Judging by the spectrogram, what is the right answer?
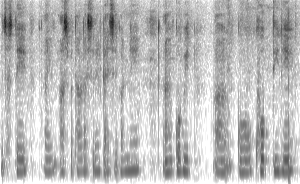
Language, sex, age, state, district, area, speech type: Nepali, female, 60+, West Bengal, Darjeeling, rural, spontaneous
